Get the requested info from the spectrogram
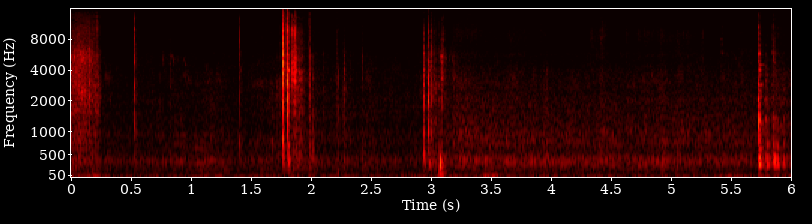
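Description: A few sharp wooden knocks from a wooden beehive box being handled, the loudest about two seconds in, over a faint steady hum of honeybees.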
